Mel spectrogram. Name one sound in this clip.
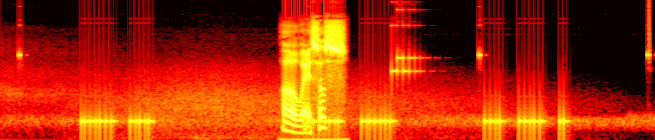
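Short electronic blips chirp in quick bursts.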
